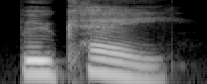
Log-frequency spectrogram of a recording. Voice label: "bouquet", spoken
